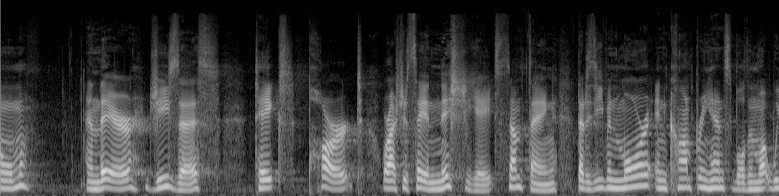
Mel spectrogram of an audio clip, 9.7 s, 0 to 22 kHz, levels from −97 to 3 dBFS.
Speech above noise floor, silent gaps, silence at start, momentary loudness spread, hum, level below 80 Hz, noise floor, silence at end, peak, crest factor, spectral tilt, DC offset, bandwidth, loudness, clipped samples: 36 dB; none; 0 s; 10 LU; none; -70 dBFS; -60 dBFS; 0 s; -6 dBFS; 20 dB; -7 dB/octave; under 0.1%; 13 kHz; -25 LUFS; under 0.1%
